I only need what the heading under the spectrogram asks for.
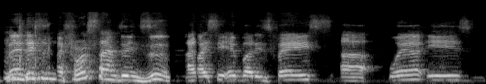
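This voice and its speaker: A middle-aged man from Japan with a Japanese accent, speaking non-native English haltingly in an informal talk about himself on a video call. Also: high-pitched, slight background noise. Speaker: winemaker, guest speaker.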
